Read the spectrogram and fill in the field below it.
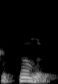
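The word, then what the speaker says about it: Cthulhu: he corrected me and he said no it's pronounced cthulu and I said how do you know he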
